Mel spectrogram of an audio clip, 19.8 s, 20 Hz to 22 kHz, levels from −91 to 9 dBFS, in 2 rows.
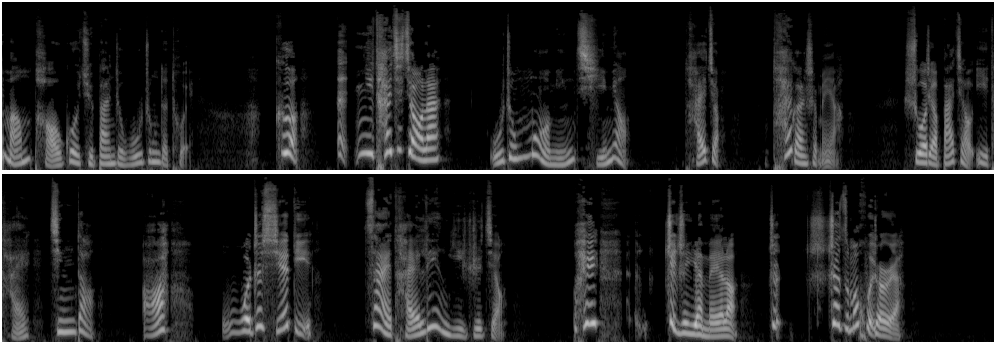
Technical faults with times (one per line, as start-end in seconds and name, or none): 7.88-7.91 compressed frames skipped
9.23-9.25 compressed frames skipped
16.59 compressed frames skipped
18.63 compressed frames skipped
